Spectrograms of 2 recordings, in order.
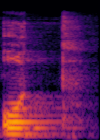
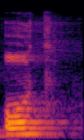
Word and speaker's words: hotte: Chúng ta có một cái loại máy và bây giờ cũng khá phổ biến là máy hút mùi, une hotte, không phát âm cái từ s, une hotte, máy hút mùi để trên cái cuisine này.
